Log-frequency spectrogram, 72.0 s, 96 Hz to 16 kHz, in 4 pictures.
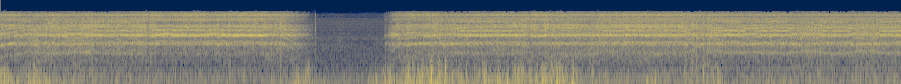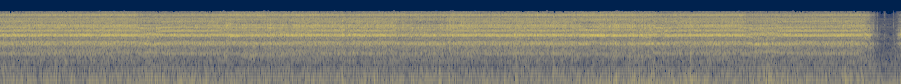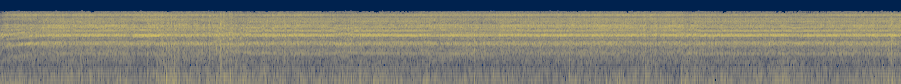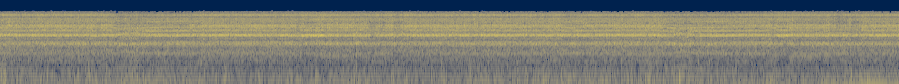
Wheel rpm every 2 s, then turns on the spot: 150, 160, 150, 10, 140, 160, 160, 170, 160, 160, 160, 160, 160, 160, 160, 160, 160, 120, 130, 160, 160, 160, 160, 160, 160, 160, 160, 160, 160, 160, 160, 160, 160, 160, 160, 160.
none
